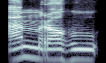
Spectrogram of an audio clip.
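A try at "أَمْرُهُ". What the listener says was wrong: Salah baris, salah bunyi ya. kalau amrohu berarti fathah.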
